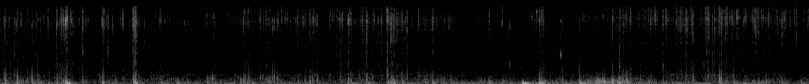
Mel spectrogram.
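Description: Long nails and fingertips scratch and squeeze a small, puffy purple scrubber of crocheted nylon mesh, soft, squishable and not hollow, held in both hands right in front of the microphone. Dense, crunchy, scratchy rustling runs throughout, with a low rumble underneath, bright hiss on top and a few sharper crackles.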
